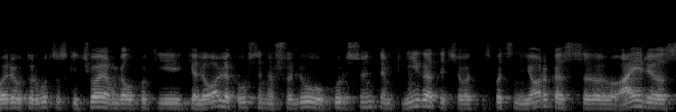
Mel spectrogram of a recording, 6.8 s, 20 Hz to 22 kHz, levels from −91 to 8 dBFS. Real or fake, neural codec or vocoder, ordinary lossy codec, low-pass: real; none; Opus, 24 kbps; 5.4 kHz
